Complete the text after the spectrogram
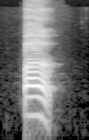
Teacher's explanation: This P sound is said without aspiration, meaning you should not release a burst of air when pronouncing this sound.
